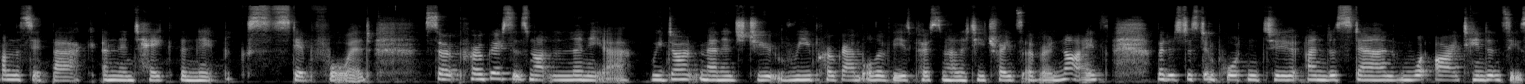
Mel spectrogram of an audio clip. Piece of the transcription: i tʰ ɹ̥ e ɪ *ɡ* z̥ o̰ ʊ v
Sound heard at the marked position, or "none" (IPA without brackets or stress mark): d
